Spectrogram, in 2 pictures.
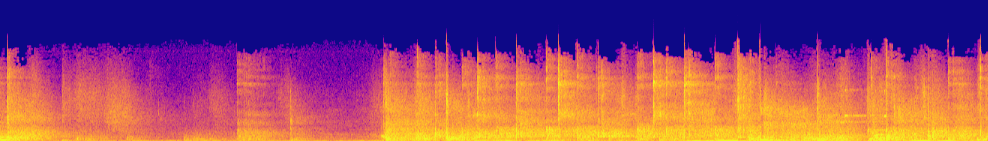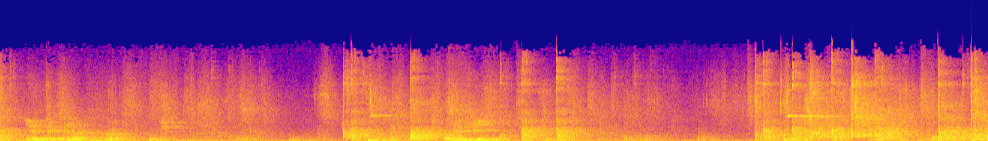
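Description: A ball clicks back and forth on paddles and a table in an echoing room.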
